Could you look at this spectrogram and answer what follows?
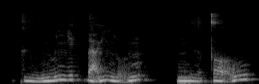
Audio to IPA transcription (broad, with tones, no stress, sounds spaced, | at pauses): k ɨ̤˨˩ w ɲ u˨˦ ɲ e˦˥ k̚ ɗ a̰˧˥ j ɲ o̰˧˥ n | m ɨ̤˨˩ ə̯ t̪ ɔ̰˧˥ w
